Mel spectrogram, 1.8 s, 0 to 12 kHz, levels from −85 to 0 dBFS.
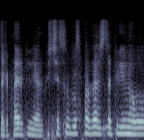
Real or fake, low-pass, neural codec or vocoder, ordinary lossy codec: fake; 7.2 kHz; codec, 16 kHz, 1 kbps, FreqCodec, smaller model; MP3, 96 kbps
